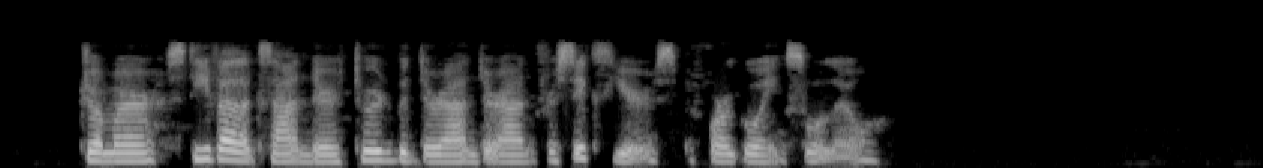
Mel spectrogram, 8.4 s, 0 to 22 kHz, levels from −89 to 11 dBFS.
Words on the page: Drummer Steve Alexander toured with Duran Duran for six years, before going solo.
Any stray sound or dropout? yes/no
no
